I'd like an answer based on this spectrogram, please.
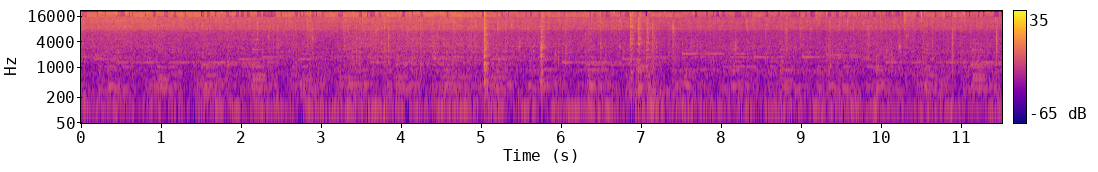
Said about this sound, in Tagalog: Pag mainit na yung ating mantika, lagay natin yung onion.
